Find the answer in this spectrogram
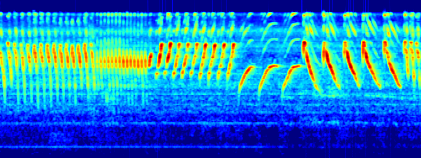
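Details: Canary singing hard to coax young canaries into song: fast rattling trills of high notes, a buzzy run, then looping rising whistles and steep falling sweeps, with a faint hum.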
